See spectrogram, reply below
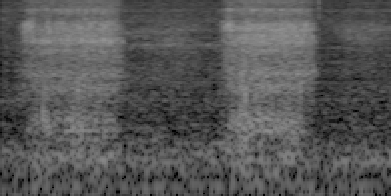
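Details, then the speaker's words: Young child snoring loudly while asleep in a basement, suspected by family to be her: two rough, noisy breaths a little over a second apart, each with a snorting rattle, in a quiet room; snoring. "i'm awake yeah cause daddy's awake and normally daddy snores but what i mean but this is pretty loud"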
